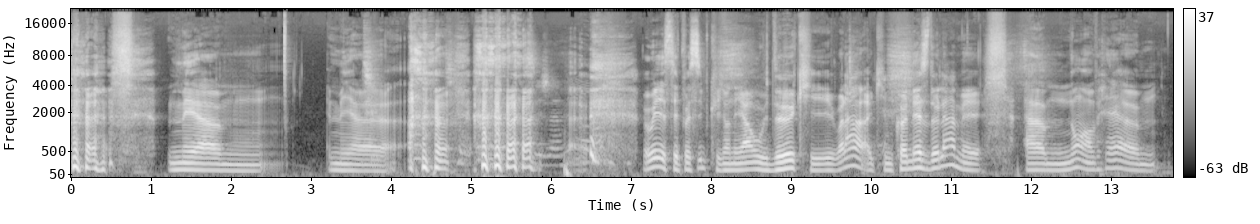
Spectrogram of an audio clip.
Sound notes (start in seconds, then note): 0.0 laughs; 4.1 laughs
